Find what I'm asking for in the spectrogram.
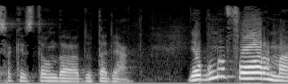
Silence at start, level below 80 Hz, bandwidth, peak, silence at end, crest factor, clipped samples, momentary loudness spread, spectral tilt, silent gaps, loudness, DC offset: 0 s; -48 dBFS; 17 kHz; 0 dBFS; 0 s; 12 dB; under 0.1%; 14 LU; -6 dB/octave; none; -11 LUFS; 5%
